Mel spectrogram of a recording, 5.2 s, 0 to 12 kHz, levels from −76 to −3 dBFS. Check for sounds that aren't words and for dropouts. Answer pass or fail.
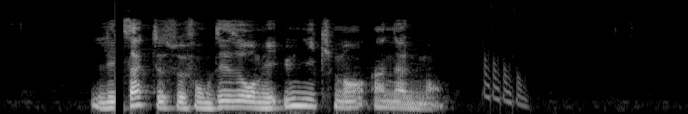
fail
